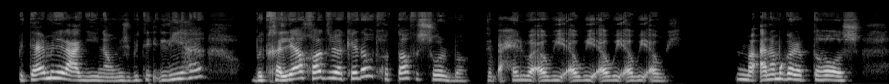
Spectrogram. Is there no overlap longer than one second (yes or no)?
yes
